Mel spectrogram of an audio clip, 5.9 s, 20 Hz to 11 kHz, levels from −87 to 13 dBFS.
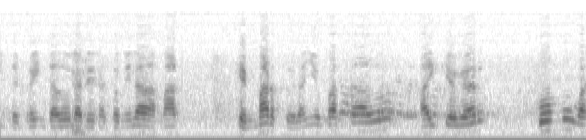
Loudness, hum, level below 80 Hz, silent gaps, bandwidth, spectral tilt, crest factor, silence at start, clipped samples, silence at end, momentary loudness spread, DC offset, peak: -39 LUFS; none; -66 dBFS; none; 8.4 kHz; -5 dB/octave; 20 dB; 0 s; under 0.1%; 0 s; 12 LU; 0.5%; -18 dBFS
